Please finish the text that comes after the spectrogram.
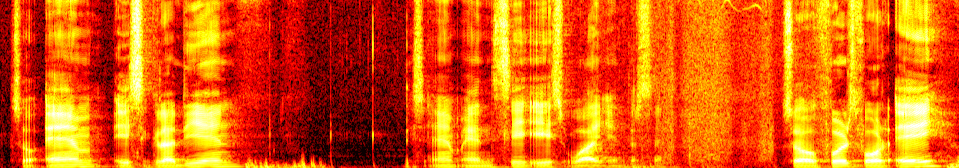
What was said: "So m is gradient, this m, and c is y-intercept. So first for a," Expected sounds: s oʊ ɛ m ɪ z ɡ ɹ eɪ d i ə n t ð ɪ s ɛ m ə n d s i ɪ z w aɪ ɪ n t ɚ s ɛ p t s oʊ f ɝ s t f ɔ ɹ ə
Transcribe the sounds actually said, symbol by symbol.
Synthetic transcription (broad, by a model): s oʊ ɛ m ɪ s ɡ ɹ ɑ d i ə n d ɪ s ɛ m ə n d s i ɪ s w aɪ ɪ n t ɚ s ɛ t s oʊ f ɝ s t f ɔ ɹ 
